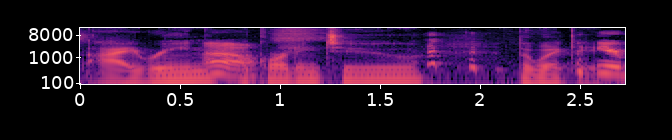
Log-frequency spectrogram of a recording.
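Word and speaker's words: Yrene: Oh, I looked up how to spell her name or how to pronounce her name. By the way, it's Irene according to the wiki.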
